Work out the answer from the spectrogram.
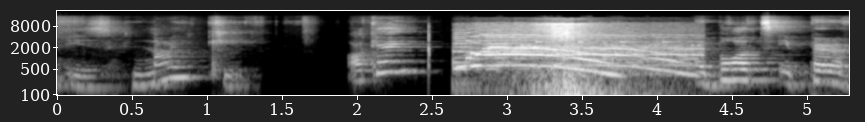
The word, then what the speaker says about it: Nike: The right pronunciation of that word is Nike. Nike. So you don't say Nike.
